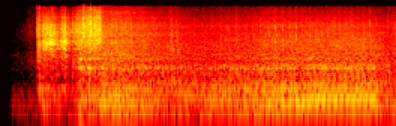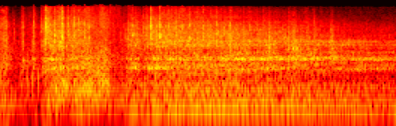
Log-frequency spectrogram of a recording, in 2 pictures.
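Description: A car engine cranks and catches, then settles into a steady, rumbling idle with a brief revving surge midway before returning to an even mechanical hum.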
